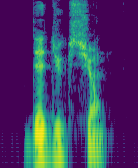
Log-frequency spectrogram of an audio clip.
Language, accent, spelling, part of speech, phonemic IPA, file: French, France, déduction, noun, /de.dyk.sjɔ̃/, LL-Q150 (fra)-déduction.wav
- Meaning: 1. deduction 2. deduction (process of reasoning that moves from the general to the specific)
